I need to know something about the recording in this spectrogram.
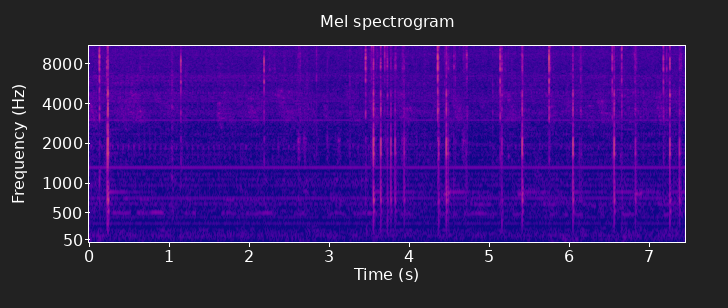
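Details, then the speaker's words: EVAP purge solenoid bench-tested by tapping power on through an alligator clip and incandescent test light: faint sharp click each time it is energized, solenoid switching and working. "so I'm just going to tap on right here and you can hear it clicking a little bit"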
